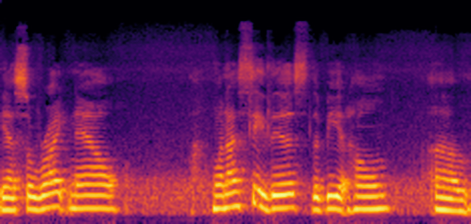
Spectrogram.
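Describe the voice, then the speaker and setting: The voice moves at a very slow pace with monotone, flat intonation and very even loudness, against noticeable background noise. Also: woman, medium pitch for a woman. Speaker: tarot card reader. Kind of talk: tarot reading to camera. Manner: halting, with many fillers.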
